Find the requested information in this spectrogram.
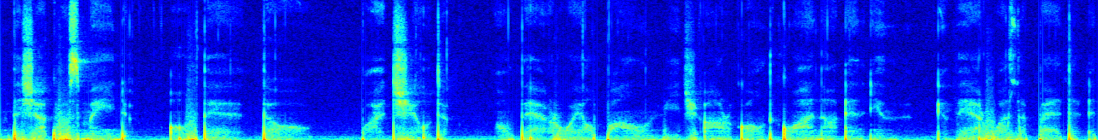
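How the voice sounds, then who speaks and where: Whispering at a very slow pace in a Russian accent, the speaker is heard over noticeable background noise. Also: woman. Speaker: ASMR creator. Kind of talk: ASMR book reading.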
